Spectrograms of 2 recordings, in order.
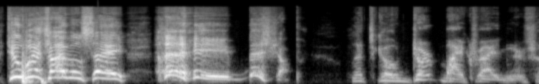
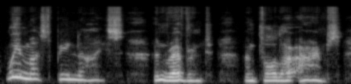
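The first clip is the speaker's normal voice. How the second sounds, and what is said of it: Soft, quiet voice. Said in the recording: “I'm talking in a soft voice”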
